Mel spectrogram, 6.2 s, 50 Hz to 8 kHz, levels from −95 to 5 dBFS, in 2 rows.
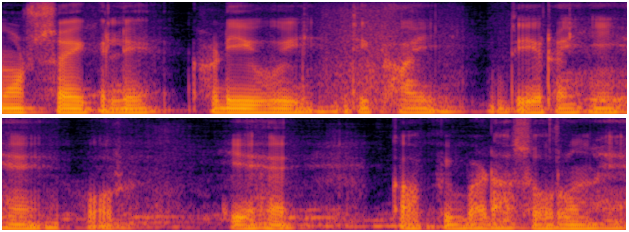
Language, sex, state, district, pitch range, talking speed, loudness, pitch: Hindi, male, Chhattisgarh, Sukma, 100-120 Hz, 115 wpm, -21 LUFS, 105 Hz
